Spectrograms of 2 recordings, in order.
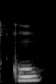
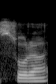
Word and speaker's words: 空: Sky heaven or imperial this character which is pronounced as KU in onyomi and Sora in kunyami May mean Sky vacuum emptiness or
